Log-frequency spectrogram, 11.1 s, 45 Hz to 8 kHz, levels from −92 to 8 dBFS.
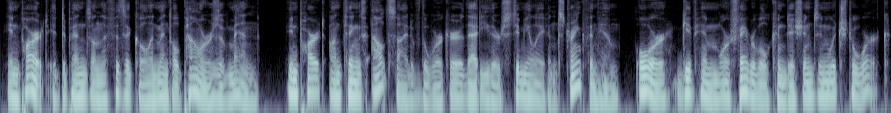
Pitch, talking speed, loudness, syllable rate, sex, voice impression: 90 Hz, 195 wpm, -19 LUFS, 5.3 syllables/s, male, masculine, middle-aged, thick, slightly powerful, clear, fluent, cool, intellectual, calm, friendly, reassuring, wild, kind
